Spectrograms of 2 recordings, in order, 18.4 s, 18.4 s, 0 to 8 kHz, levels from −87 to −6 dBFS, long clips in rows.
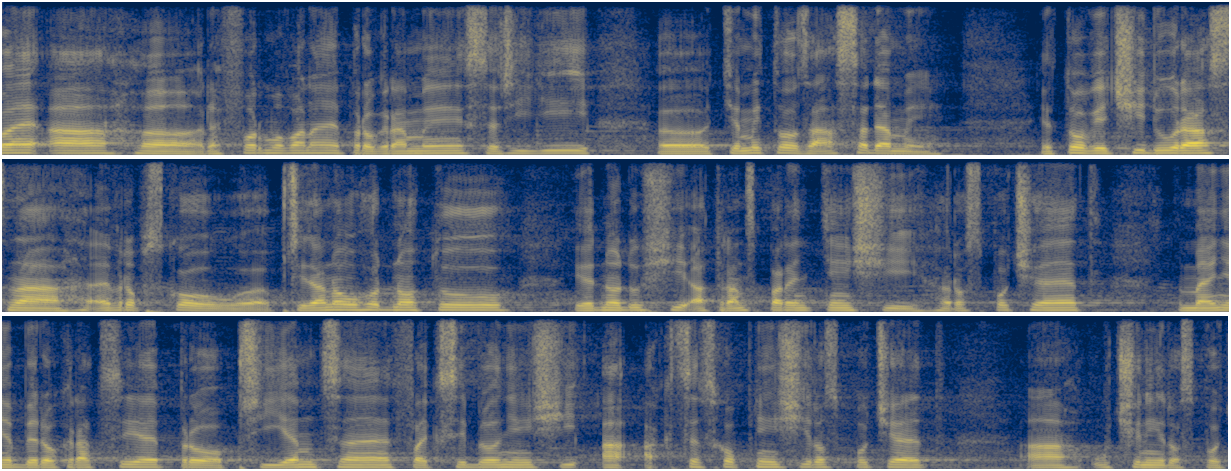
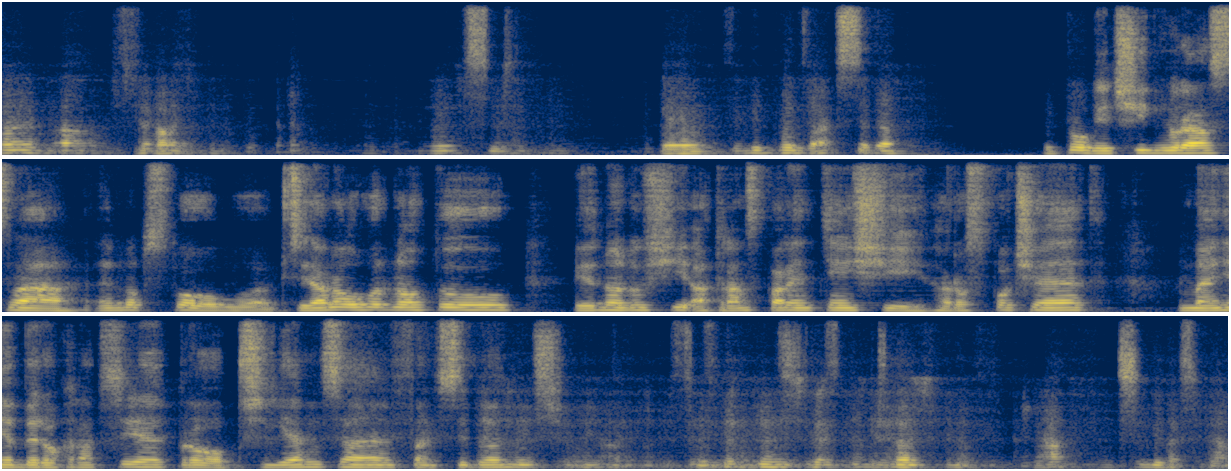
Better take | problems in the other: first | noise reduction (neural mask model DeepFilterNet 3)

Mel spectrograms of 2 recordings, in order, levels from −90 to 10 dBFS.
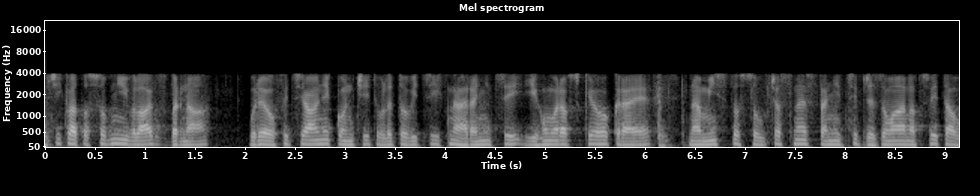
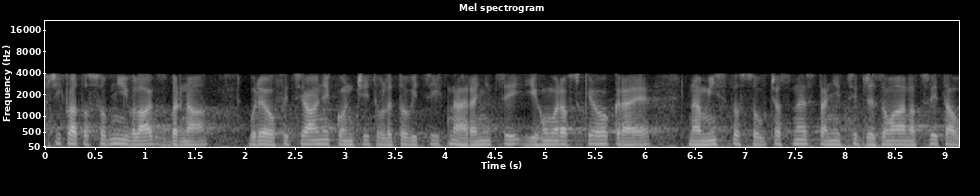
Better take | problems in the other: second | noise reduction (neural mask model RNNoise)

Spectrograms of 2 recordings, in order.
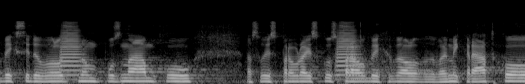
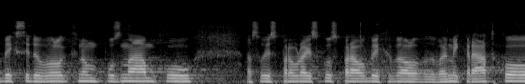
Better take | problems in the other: second | background sound (Brass instrument); 8 dB below the speech

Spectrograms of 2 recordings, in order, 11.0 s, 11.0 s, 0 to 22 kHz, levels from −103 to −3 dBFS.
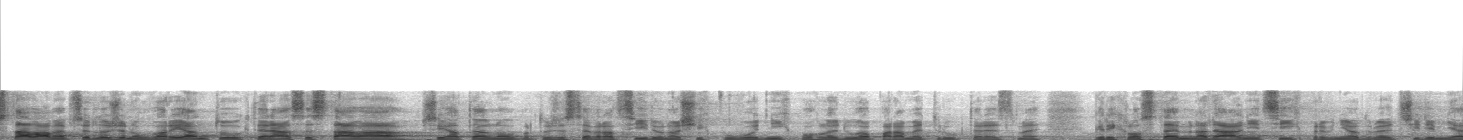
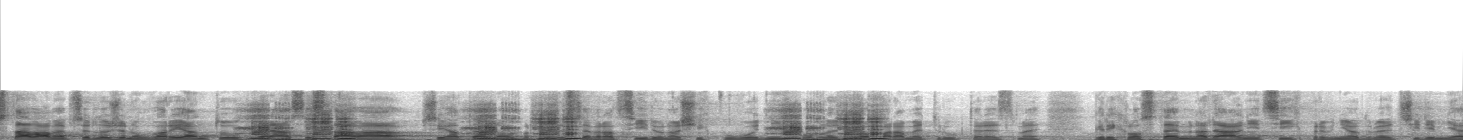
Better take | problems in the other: first | background sound (Wood); 2 dB above the speech

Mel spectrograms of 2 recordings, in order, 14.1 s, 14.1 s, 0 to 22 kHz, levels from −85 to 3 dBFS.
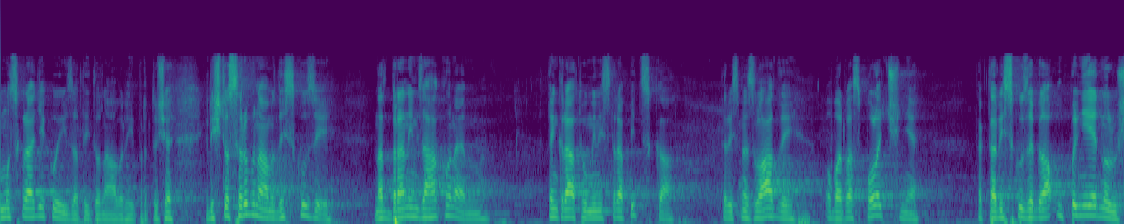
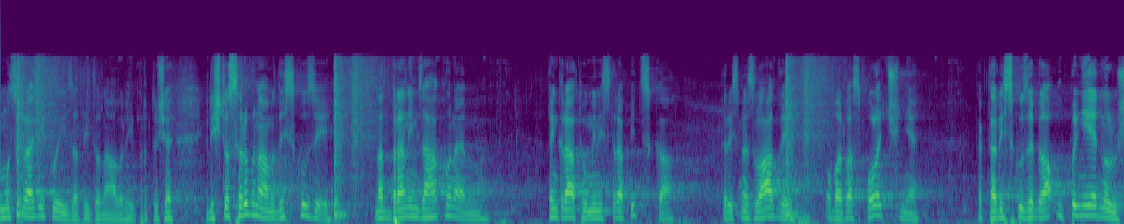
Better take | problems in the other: first | background sound (Shatter); 13 dB below the speech

